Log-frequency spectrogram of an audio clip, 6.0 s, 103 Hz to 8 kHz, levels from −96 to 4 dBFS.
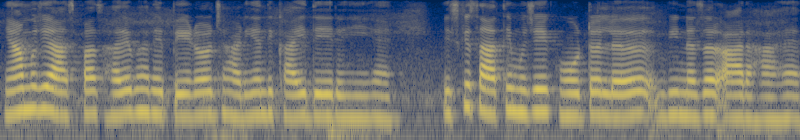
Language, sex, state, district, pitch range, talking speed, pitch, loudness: Hindi, female, Chandigarh, Chandigarh, 215-235 Hz, 250 wpm, 225 Hz, -18 LUFS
